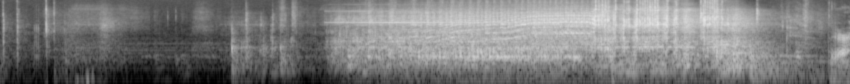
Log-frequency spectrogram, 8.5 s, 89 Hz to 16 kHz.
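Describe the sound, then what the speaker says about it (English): A welder making small plug welds through holes in a car rocker panel on a 1974 Charger, a steady crackling buzz that starts after about three seconds and runs loud and continuous to the end, preceded by quieter clatter. "We're gonna put a couple of spot welds through the holes, or plug welds through those holes, just tiny ones,"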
